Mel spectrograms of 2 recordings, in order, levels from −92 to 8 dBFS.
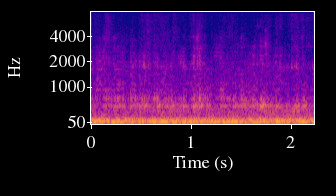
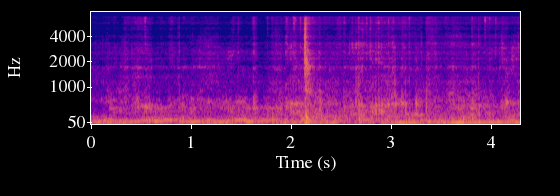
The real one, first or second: first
